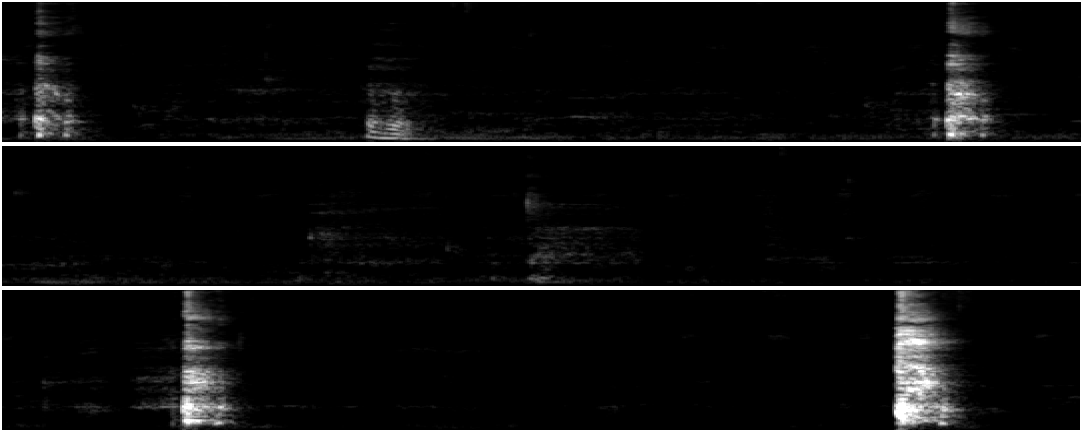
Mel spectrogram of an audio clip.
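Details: Man at dawn feeling unwell and feverish (meriang, masuk angin), which he blames on rainy-season weather, coughing while his wife gives him kerokan (coin scraping). About six single harsh coughs and throat clears over sixteen seconds with quiet gaps.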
